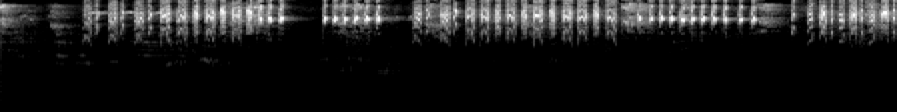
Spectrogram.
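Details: Asian pied starling performing ngerap song: long runs of rapid scratchy rattles and high buzzy chatter with a few lower slurred notes underneath, pausing briefly between phrases.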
